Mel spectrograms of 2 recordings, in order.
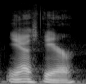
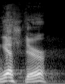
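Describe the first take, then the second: First: It is said softly and meekly. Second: It is said strongly and forcefully. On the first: The speaker submits without argument. The speaker calls it right. "Got to say it that way" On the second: The speaker asserts themselves. The speaker calls it wrong. "Can't say it strong"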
